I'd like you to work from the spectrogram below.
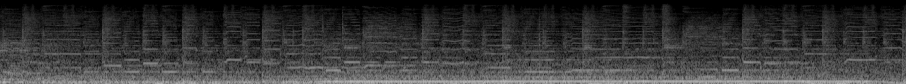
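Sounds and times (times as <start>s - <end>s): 
car engine humming as the car climbs uphill: 0.0s - 9.0s
road noise: 0.0s - 9.0s.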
